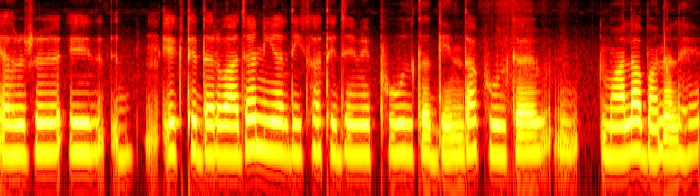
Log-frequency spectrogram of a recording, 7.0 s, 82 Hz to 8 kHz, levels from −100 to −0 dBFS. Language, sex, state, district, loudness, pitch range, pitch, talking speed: Surgujia, female, Chhattisgarh, Sarguja, -19 LUFS, 215-230 Hz, 220 Hz, 135 wpm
